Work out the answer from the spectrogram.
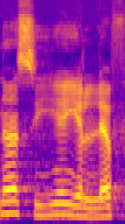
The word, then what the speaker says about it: calf: In CALF, L is silent.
